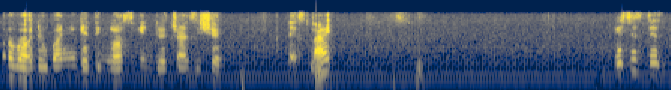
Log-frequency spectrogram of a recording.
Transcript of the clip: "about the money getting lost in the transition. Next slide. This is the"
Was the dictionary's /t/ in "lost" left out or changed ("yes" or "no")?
yes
